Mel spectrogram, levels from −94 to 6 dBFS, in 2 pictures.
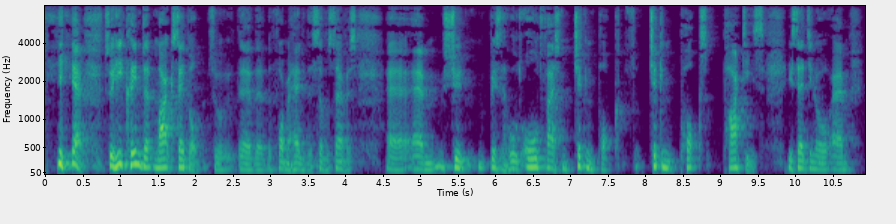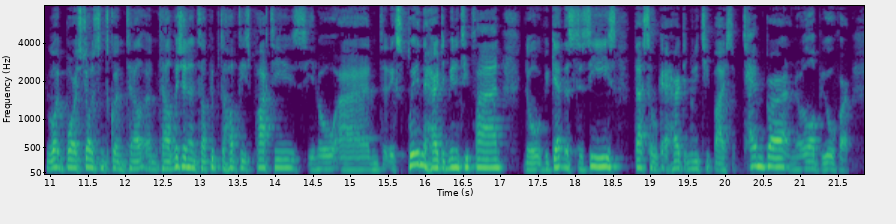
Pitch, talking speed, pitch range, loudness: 135 Hz, 220 wpm, 115-150 Hz, -25 LUFS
